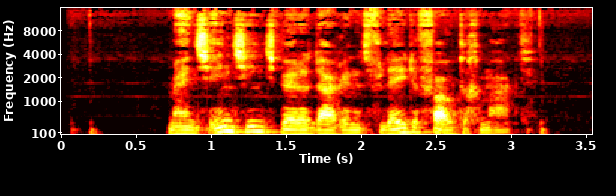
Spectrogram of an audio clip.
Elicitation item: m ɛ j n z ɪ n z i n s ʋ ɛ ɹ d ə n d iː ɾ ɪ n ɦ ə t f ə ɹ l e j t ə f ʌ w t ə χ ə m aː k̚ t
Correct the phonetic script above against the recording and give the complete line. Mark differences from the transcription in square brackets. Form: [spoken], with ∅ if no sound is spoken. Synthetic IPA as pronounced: m ɛ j n [s] ɪ n z i n s ʋ ɛ ɹ d ə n d [aː] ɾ ɪ n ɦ ə t f ə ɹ l e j [d] ə f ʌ w t ə χ ə m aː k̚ t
